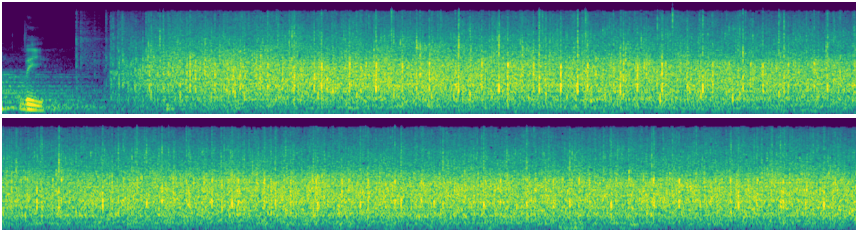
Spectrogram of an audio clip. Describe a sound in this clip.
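An audience applauds steadily in a large echoing hall.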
